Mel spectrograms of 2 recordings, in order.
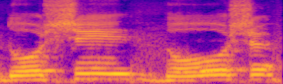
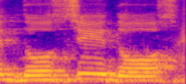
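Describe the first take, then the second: First: Slow "ਦੋਸ਼ੀ ਦੋਸ਼" with sh sounds; sh mispronunciation. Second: "ਦੋਸੀ ਦੋਸ" with plain s sounds; without bindi. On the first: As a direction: turn each s to sh in "ਦੋਸ਼ੀ ਦੋਸ਼". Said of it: "ਪੈਰ ਦੇ ਵਿੱਚ ਬਿੰਦੀ ਨਹੀਂ ਲਾ ਦੇਣੀ". ("ਦੋਸ਼ੀ ਦੋਸ਼" ਬਿੰਦੀ ਲਾ ਕੇ) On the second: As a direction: keep a thin s in "ਦੋਸੀ ਦੋਸ", never sh. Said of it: "ਬਿਨਾਂ ਬਿੰਦੀ ਤੋਂ ਹੀ". ("ਦੋਸੀ ਦੋਸ" ਬਿਨਾਂ ਬਿੰਦੀ) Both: Shown as a demonstration.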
